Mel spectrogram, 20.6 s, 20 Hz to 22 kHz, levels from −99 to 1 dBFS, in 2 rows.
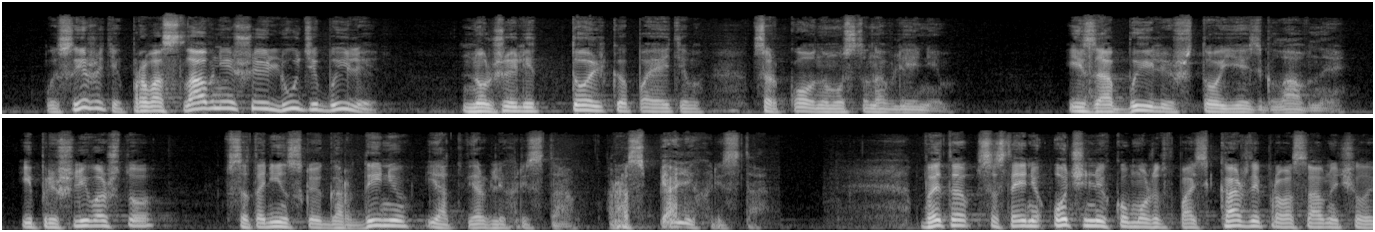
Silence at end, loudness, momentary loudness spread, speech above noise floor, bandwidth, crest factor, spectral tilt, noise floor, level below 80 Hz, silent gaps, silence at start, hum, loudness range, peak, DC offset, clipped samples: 0 s; -27 LUFS; 14 LU; 46 dB; 13.5 kHz; 20 dB; -5 dB/octave; -72 dBFS; -66 dBFS; none; 0.35 s; none; 6 LU; -8 dBFS; under 0.1%; under 0.1%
